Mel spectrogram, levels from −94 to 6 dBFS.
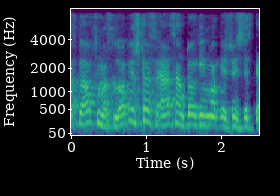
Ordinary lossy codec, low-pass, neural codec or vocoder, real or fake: MP3, 64 kbps; 7.2 kHz; codec, 16 kHz, 4 kbps, FreqCodec, larger model; fake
